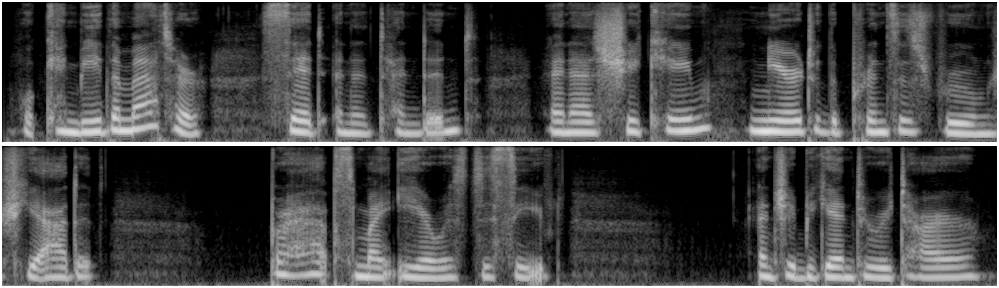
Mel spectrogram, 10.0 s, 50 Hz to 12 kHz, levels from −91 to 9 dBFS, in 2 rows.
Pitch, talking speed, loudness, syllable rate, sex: 220 Hz, 175 wpm, -17 LUFS, 5.6 syllables/s, female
